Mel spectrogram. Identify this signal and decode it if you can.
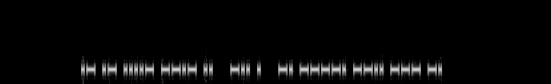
Morse code, heard as a keyed tone, about 43 wpm, 700 Hz. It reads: AA4QI DE N9ZON
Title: USA Callsign DE Callsign - 5 Characters - 45wpm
